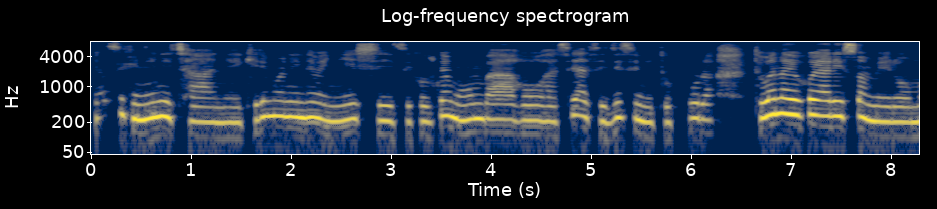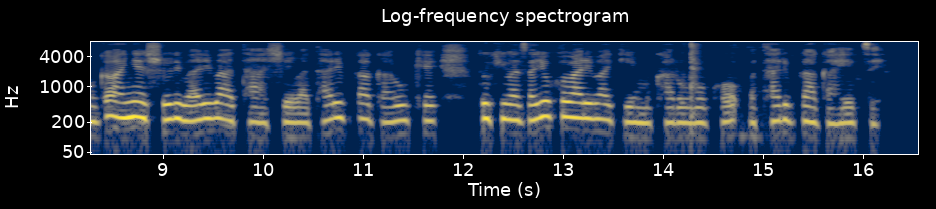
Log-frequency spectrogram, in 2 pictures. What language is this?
Rundi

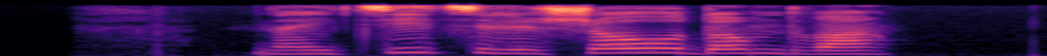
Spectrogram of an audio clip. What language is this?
Russian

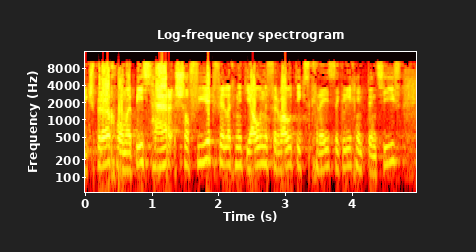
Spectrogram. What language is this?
Swiss German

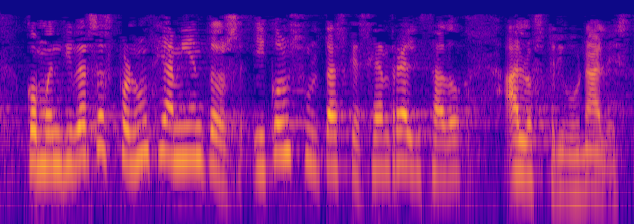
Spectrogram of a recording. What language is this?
Spanish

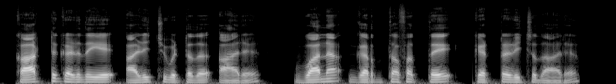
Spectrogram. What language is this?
Malayalam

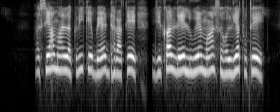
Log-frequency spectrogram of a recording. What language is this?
Chhattisgarhi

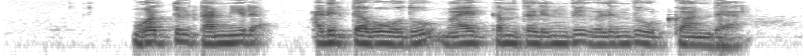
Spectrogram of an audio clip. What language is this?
Tamil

